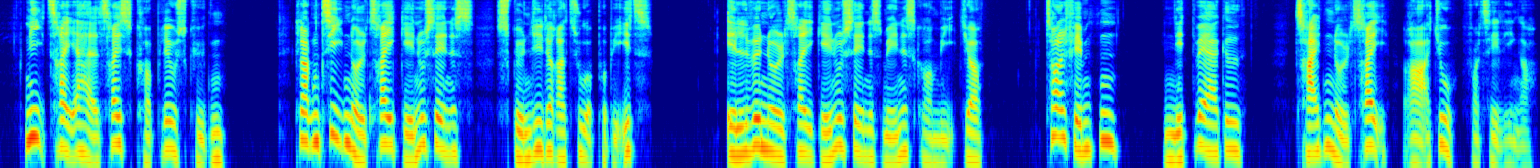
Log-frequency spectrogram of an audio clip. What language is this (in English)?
Danish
